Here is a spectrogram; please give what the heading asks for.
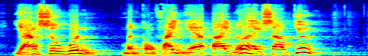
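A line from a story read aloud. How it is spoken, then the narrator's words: Irritated loud shout. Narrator (Vietnamese): Thạch Xuyên bực quá, giọng quát lớn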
